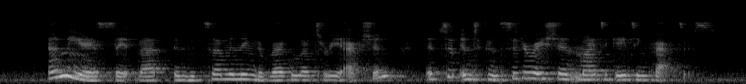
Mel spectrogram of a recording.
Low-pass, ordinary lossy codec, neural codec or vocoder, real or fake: 7.2 kHz; AAC, 32 kbps; none; real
